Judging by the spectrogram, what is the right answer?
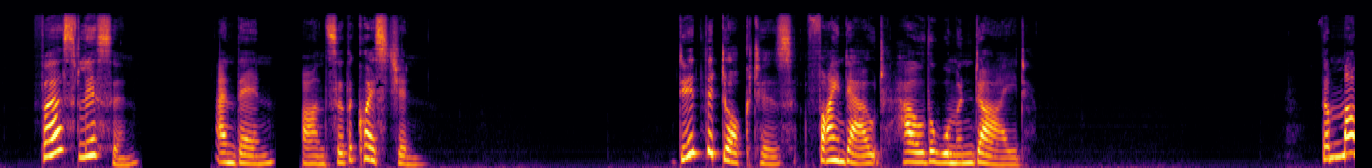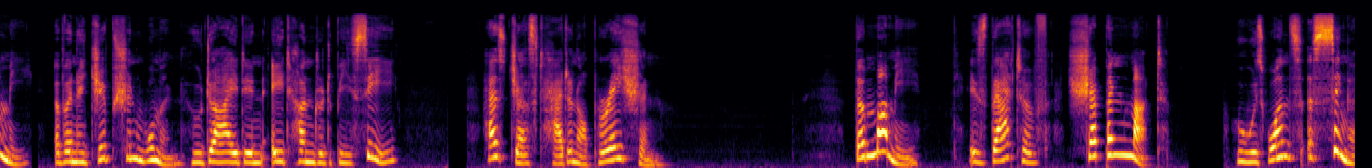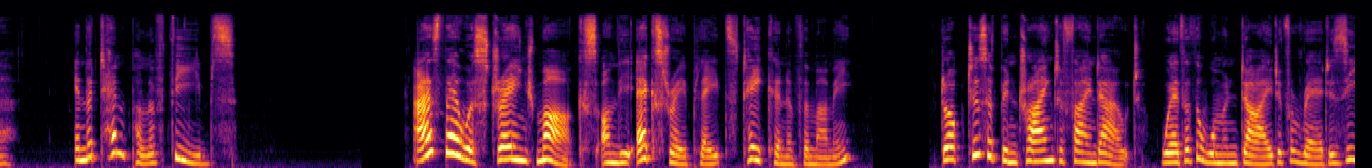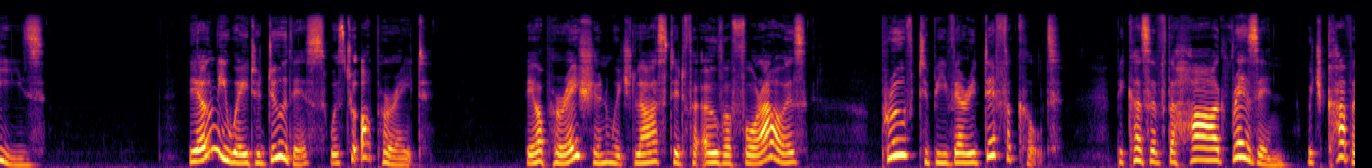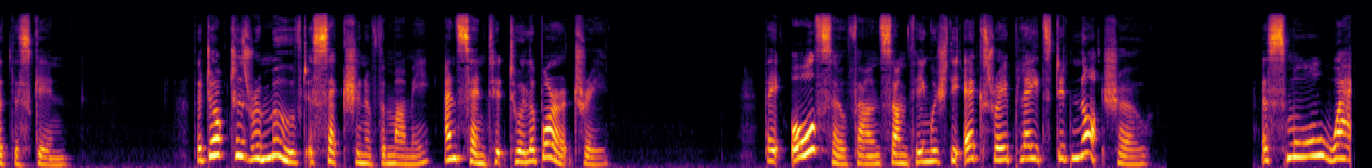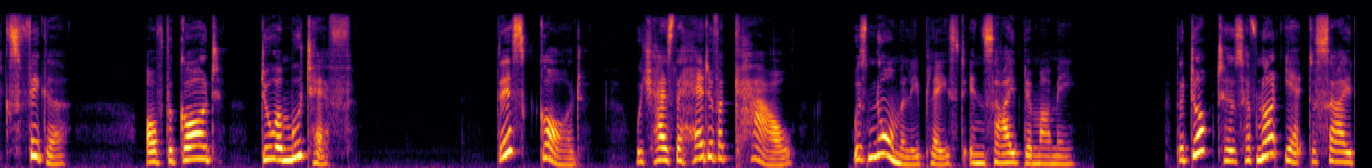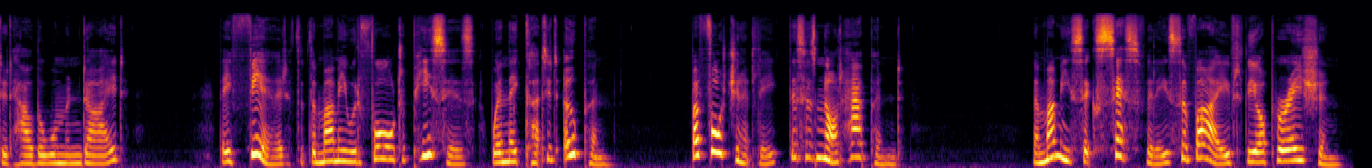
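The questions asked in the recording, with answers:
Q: Did the doctors find out how the woman died?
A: No, they have not yet decided how the woman died.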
